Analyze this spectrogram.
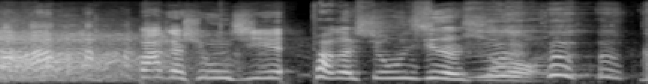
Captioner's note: laughs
